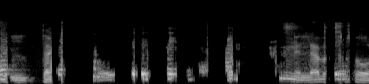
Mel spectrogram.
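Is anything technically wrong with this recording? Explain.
Yes, echo and double-talk problems run through most of the clip.

Other side's voice leaking through, at 0.00–0.17 s, 0.50–0.98 s, 1.31–2.31 s and 2.87–3.52 s: a second voice, likely loudspeaker playback the echo canceller failed to remove, sits at roughly the talker's level, sometimes slightly quieter, sometimes slightly louder.

Speech suppressed in double talk, at 0.08–0.13 s, 0.53–1.67 s, 2.13–2.88 s and 3.27–3.57 s: when both sides overlap, the canceller likely turns everything down. The talker's voice dips, by about 10 dB at first, later almost to silence for up to about a second.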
